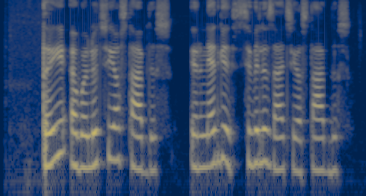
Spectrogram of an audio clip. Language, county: Lithuanian, Telšiai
